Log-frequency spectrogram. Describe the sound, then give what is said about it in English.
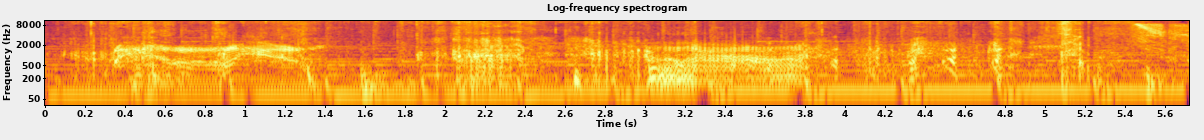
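Doberman dogs growl and grumble in long, continuous rumbling bursts, with higher whiny tones rising in and out over a steady low hum. “Not only have these dogs hit the big time, but with 6 million hits worldwide, these videos have been changing perspectives about the Doberman.”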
